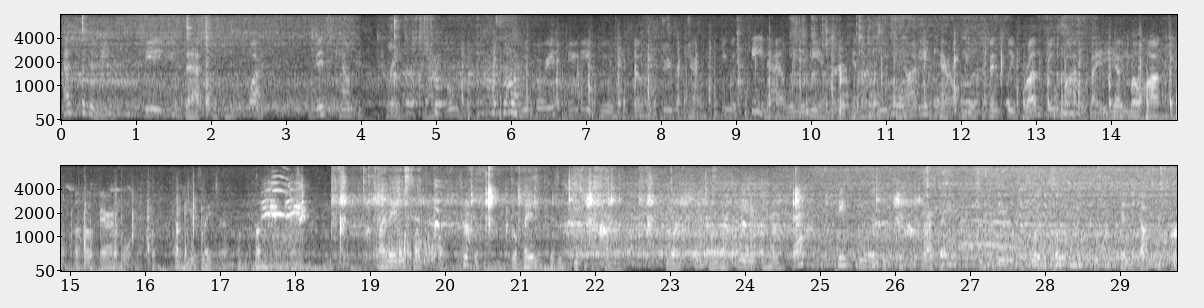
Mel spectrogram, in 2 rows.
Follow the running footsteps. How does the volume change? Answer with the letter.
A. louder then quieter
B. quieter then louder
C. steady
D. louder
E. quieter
D.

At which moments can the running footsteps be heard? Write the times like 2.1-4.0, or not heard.
5.3-16.8.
